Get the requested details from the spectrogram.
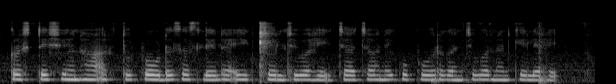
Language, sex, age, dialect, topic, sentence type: Marathi, female, 31-35, Standard Marathi, agriculture, statement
